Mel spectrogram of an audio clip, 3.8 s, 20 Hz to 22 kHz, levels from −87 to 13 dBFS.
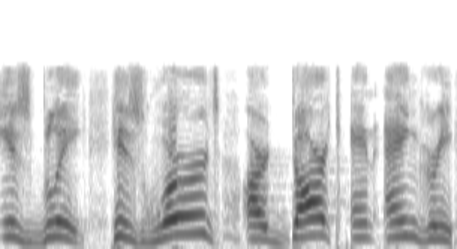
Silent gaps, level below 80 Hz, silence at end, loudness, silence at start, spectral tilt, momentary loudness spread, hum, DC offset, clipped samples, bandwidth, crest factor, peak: none; -58 dBFS; 0.05 s; -24 LUFS; 0 s; -4.5 dB/octave; 12 LU; none; under 0.1%; under 0.1%; 7.6 kHz; 16 dB; -10 dBFS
